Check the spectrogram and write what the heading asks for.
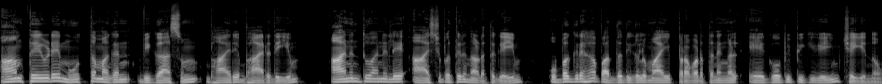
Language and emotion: Malayalam, neutral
